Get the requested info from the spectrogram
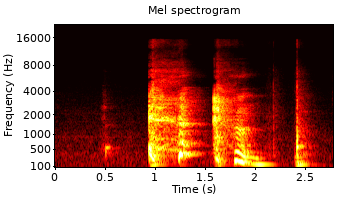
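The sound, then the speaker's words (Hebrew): A person coughs repeatedly: a faint small cough, then a burst of three or four harsh, wet coughs in quick succession, ending with one sharper cough. “אני צולל, אתם שמים לב שאני צולל, אני ממש טובע היום, אני לא יודע מאיפה כל השיעולים האלה.”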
